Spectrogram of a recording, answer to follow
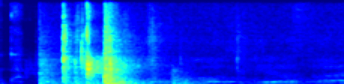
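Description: Cue striking the cue ball and heavy Russian pyramid billiard balls clacking together: a few sharp clacks in quick succession about half a second in, ringing off in the room.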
